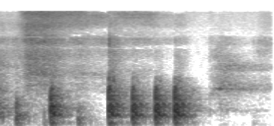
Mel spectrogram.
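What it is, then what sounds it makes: Hollow-sounding interior wall. Knuckle knocks on an interior house wall, which was the outside wall before an extension was built and should be solid brick, give a few uneven knocks followed by four quick, even ones. Each is a short, dull, mid-pitched thud with little ring. The wall sounds hollow when it should sound solid.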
